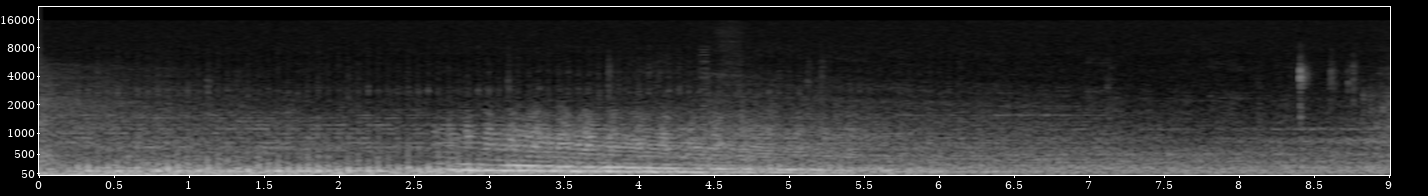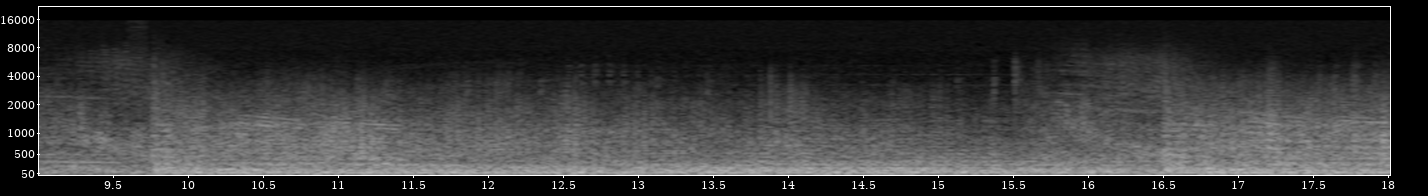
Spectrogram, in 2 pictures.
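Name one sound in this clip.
A spacecraft engine hums with a low, steady rumble.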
